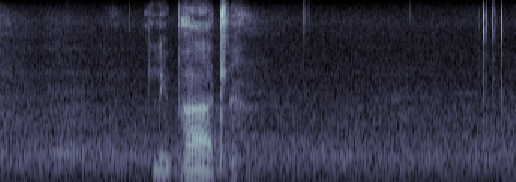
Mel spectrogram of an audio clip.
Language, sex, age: Tswana, male, 18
